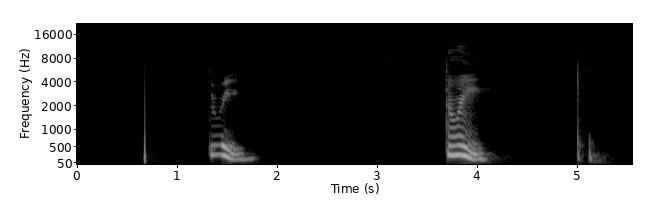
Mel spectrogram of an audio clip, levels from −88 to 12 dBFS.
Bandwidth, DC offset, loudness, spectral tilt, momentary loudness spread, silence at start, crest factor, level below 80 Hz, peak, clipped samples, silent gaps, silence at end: 10 kHz; under 0.1%; -30 LUFS; -8 dB/octave; 25 LU; 1.35 s; 20 dB; -78 dBFS; -16 dBFS; under 0.1%; 1.94-2.40 s, 2.48-2.61 s, 2.74-3.28 s, 3.39-3.69 s, 4.45-4.88 s, 4.94-5.00 s; 0.4 s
